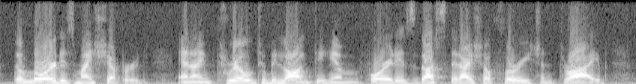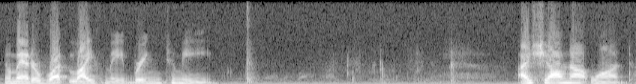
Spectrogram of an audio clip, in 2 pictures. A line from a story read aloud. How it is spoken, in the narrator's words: with genuine gratitude and exaltation, I can exclaim proudly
